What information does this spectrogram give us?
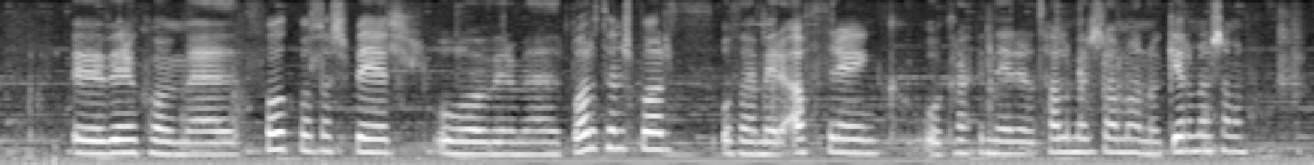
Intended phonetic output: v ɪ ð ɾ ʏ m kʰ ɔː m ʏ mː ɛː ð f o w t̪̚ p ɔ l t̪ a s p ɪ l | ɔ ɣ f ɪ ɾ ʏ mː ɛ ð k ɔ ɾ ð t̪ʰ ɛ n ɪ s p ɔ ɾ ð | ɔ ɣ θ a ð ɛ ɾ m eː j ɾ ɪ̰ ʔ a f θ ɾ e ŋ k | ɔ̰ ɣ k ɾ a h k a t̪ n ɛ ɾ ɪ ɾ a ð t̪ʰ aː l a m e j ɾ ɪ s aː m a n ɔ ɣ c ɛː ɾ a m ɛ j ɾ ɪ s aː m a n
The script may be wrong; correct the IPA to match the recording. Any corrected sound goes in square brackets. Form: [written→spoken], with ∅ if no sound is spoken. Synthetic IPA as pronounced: v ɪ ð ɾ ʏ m kʰ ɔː m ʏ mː [ɛː→ɛ] ð f o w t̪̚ p ɔ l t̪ a s p ɪ l | ɔ ɣ [f→v] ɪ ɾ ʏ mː ɛ ð [k→p] ɔ ɾ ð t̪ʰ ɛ n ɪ s p ɔ ɾ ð | ɔ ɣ θ a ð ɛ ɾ m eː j ɾ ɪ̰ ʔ a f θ ɾ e ŋ k | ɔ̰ ɣ [k→kʰ] ɾ a h k a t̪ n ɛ ɾ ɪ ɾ a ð t̪ʰ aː l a m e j ɾ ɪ s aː m a n ɔ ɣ c ɛː ɾ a m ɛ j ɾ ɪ s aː m a n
